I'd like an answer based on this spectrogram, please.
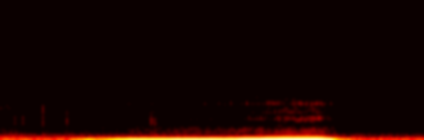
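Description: A single loud, low, droning snore lasting about one and a half seconds, with a buzzing tone. Snoring.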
